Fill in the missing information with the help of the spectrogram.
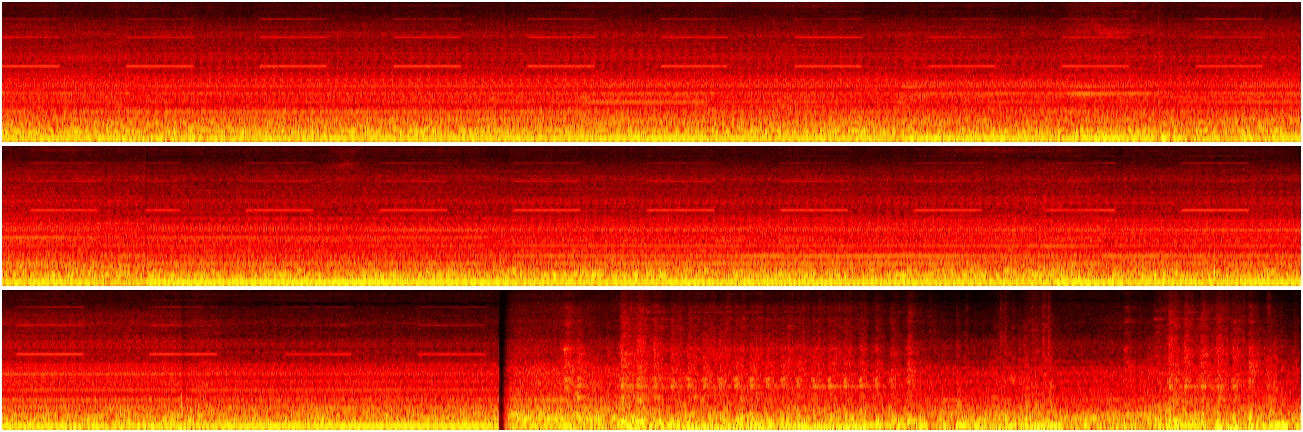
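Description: Volvo excavator's diesel engine and hydraulics running under load, heard from the cab, with an electronic warning alarm beeping steadily about once a second. The beeping stops at a cut near the end, where the engine carries on.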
